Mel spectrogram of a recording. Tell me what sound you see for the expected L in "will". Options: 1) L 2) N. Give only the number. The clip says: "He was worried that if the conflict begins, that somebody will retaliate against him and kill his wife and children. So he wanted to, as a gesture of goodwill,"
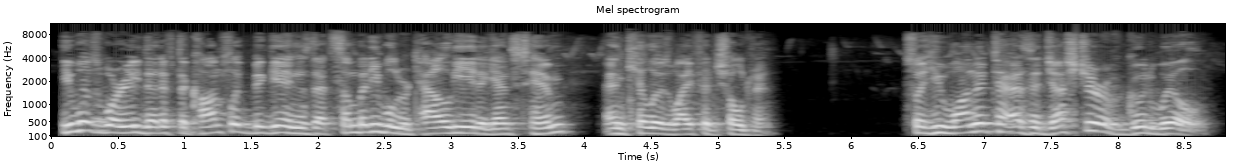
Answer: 1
